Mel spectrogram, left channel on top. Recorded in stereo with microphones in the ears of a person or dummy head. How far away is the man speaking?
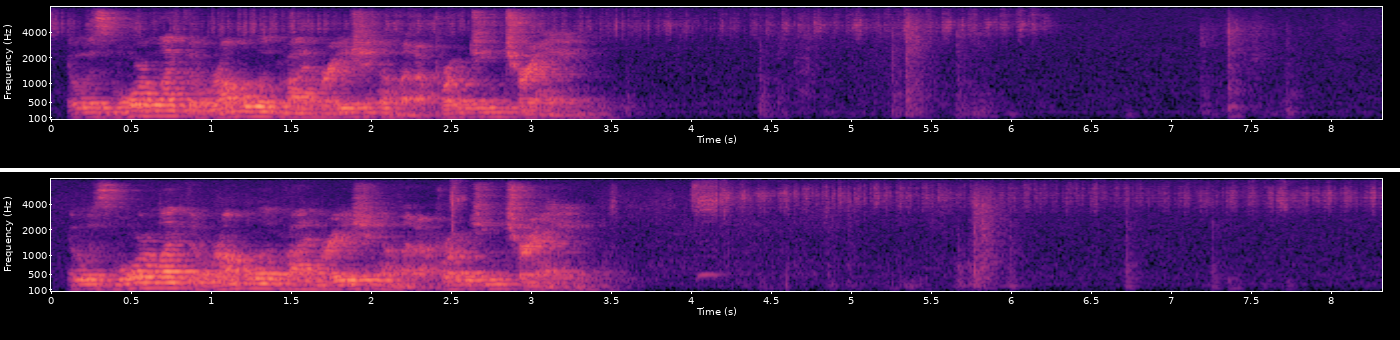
About 2.5 m.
